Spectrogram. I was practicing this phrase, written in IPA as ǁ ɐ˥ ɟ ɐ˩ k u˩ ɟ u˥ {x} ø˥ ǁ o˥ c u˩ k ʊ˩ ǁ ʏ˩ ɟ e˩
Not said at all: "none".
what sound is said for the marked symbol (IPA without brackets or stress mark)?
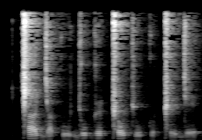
ɡ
